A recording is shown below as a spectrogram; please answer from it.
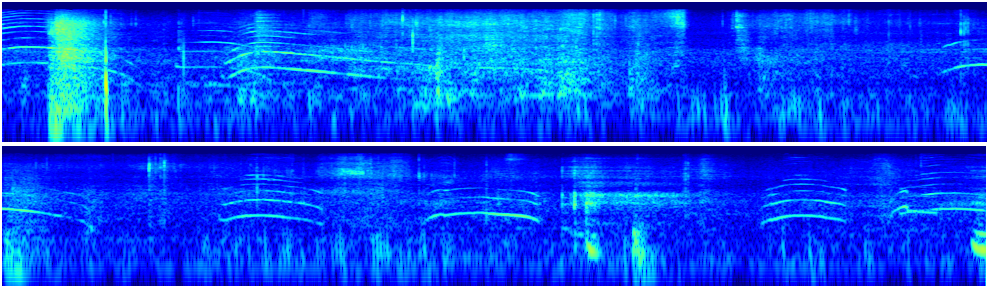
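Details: Rescued street kittens, one of four being cared for, meow over a noisy, rustling background, the cries turning clearer and evenly spaced toward the end, short arched calls about once a second.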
